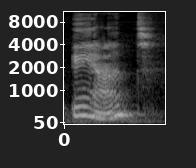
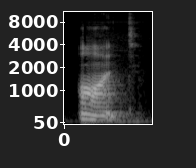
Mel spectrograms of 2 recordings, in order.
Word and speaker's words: aunt: end of english words so if you pronounce this word ant how do you need to say it to spell it good we need to say aunt all right our next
